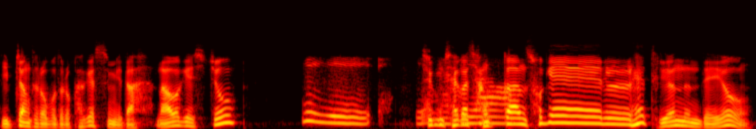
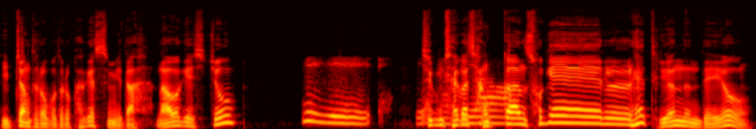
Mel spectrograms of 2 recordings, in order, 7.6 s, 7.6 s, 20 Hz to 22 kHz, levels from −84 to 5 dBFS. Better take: second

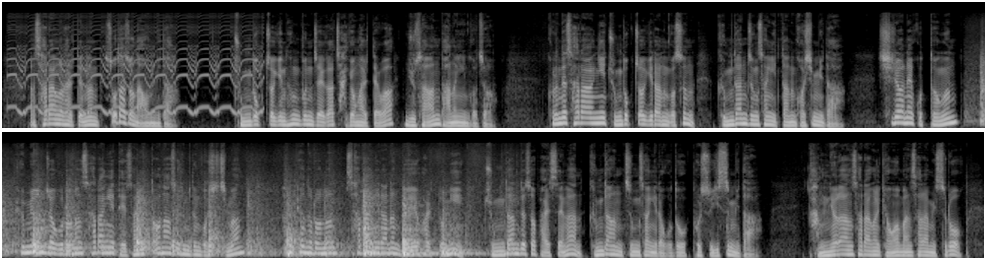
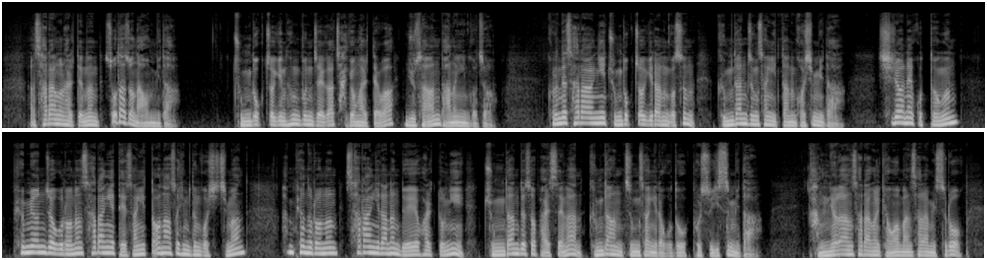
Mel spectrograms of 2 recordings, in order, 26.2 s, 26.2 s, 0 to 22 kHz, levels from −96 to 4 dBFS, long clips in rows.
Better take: second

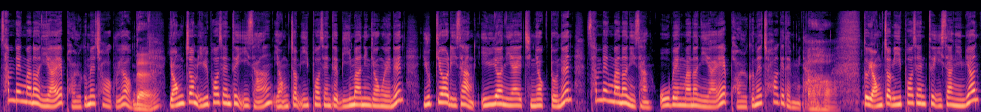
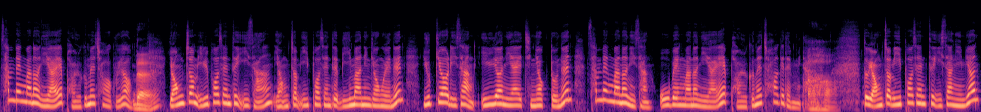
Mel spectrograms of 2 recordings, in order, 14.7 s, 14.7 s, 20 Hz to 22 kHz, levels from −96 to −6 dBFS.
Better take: first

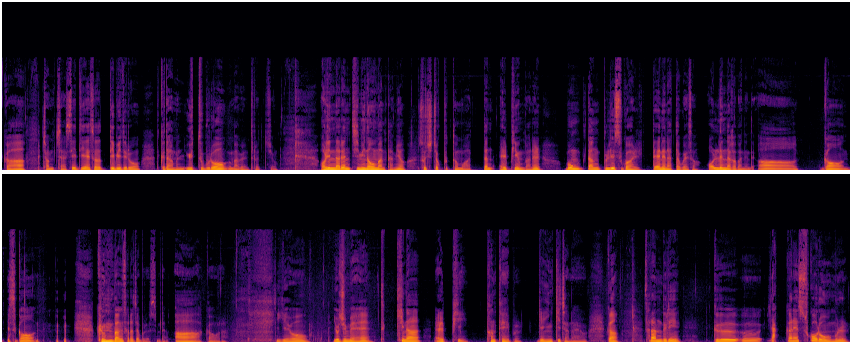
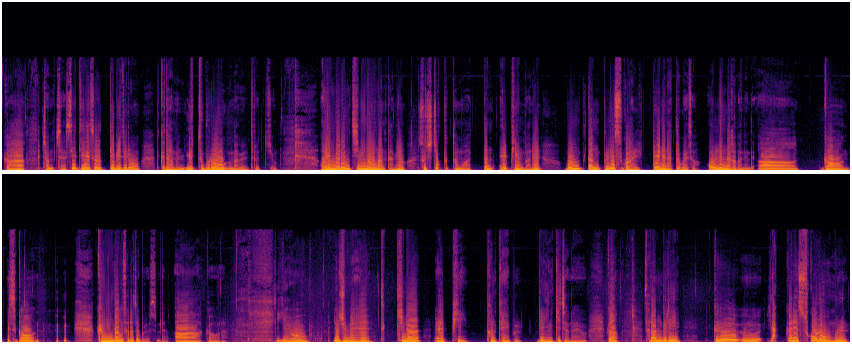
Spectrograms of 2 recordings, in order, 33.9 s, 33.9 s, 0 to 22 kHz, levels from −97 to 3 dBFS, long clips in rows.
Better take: first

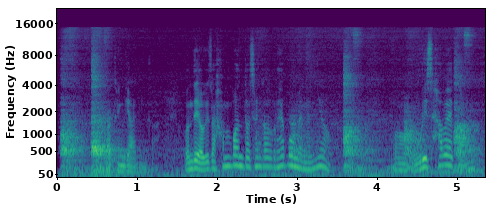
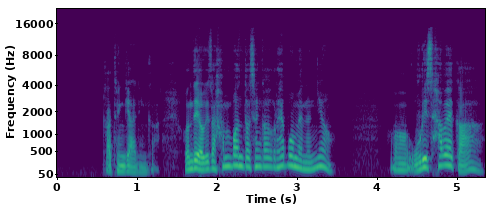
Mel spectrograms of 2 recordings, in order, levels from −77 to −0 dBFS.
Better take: second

